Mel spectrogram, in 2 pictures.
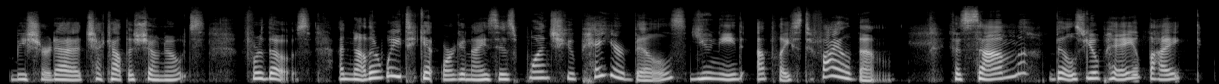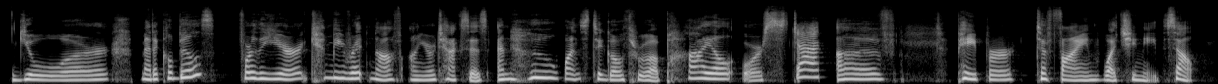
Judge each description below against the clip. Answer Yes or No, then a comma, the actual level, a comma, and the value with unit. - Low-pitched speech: No, high, 240 Hz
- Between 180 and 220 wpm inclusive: No, average, 160 wpm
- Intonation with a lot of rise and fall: No, average, 4.1 semitones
